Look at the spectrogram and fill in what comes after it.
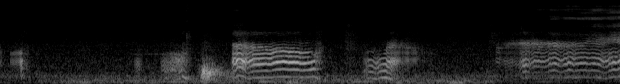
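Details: Newborn girl at 3 days old in a quiet room making brief squeaks and short wavering cries; ordinary newborn vocalizations.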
